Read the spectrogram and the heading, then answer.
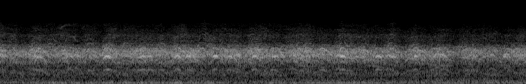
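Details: American crows, a large flock of perhaps a hundred, loudly excited about something in Santa Rosa on May 29, 2013, mostly out of sight; a dense, continuous chorus of harsh overlapping caws with no break.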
